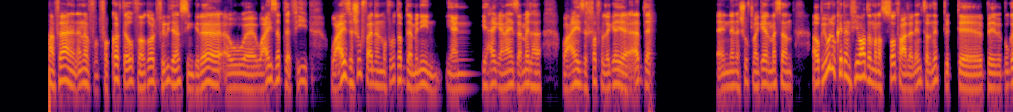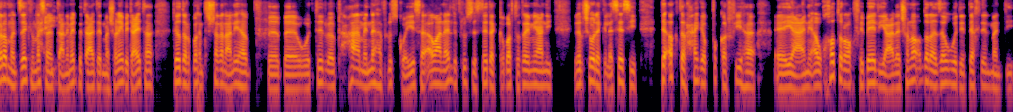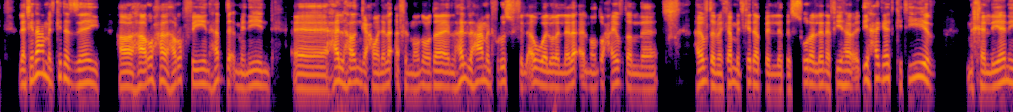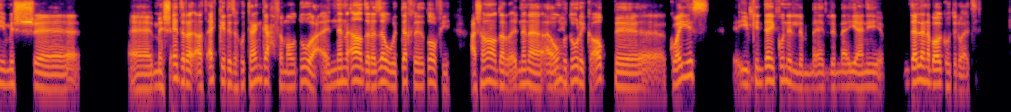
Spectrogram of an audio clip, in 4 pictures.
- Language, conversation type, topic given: Arabic, advice, إزاي كانت تجربتك أول مرة تبقى أب/أم؟
- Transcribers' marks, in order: in English: "الfreelancing"; other background noise; tapping; in English: "كpart time"; sniff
